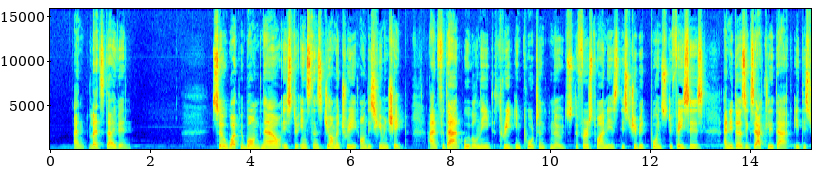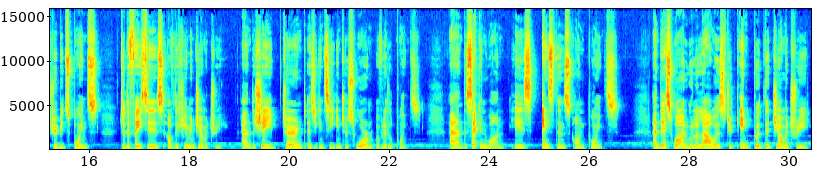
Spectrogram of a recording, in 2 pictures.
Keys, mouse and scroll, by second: 2.8 click, 3.3 shift+a, 3.8 click, 11.9 click, 13.5 click, 15.8 click, 19.3 click, 20.0 shift+a, 20.3 click.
